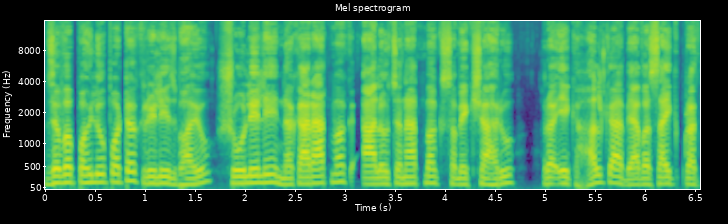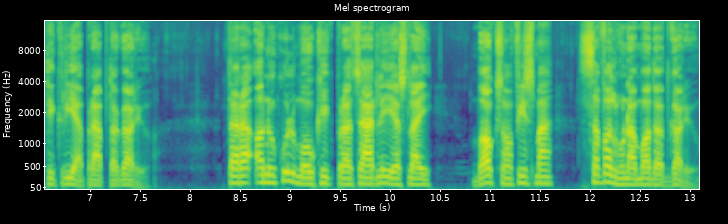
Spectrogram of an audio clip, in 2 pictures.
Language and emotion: Nepali, neutral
